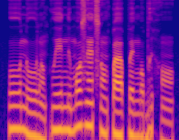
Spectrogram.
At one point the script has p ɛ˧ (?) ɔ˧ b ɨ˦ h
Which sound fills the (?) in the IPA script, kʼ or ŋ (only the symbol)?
ŋ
